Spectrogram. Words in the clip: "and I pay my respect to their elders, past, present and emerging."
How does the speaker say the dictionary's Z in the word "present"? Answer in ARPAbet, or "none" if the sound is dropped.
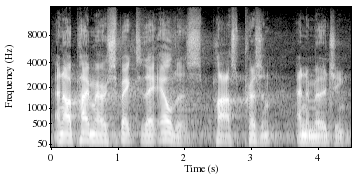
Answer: Z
